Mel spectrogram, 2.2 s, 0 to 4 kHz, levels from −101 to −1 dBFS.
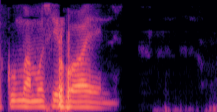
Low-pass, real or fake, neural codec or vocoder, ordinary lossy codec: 3.6 kHz; fake; codec, 16 kHz, 16 kbps, FunCodec, trained on LibriTTS, 50 frames a second; MP3, 24 kbps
